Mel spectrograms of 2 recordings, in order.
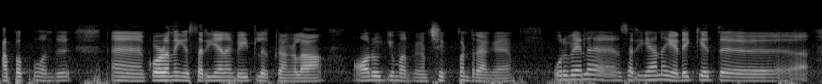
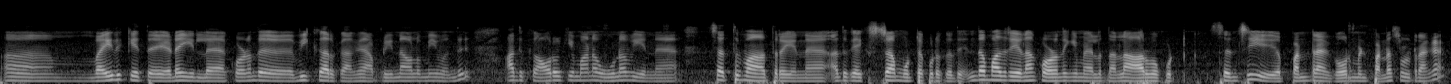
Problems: none marked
